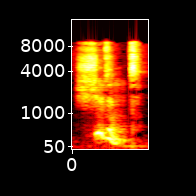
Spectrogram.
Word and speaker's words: should: It's spelt with an L. S-H-O-U-L-D. But the L is silent. We don't say it.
